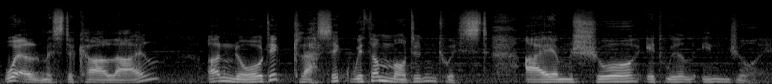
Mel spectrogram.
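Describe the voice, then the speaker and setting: A man's voice: medium pitch, expressive. An actor playing a boastful male chef who savors every word. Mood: smooth. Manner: slow, heavily accented, savoring every word. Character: boastful male chef, slow and self-assured. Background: game music.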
